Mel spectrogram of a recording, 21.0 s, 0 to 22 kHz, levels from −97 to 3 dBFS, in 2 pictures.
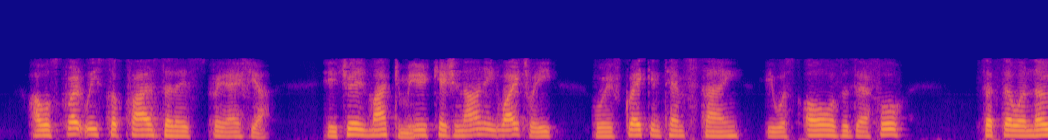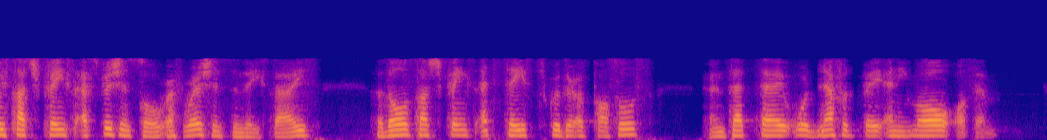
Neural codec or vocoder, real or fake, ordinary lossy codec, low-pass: codec, 16 kHz, 0.5 kbps, X-Codec, HuBERT features, trained on LibriSpeech; fake; AAC, 16 kbps; 7.2 kHz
